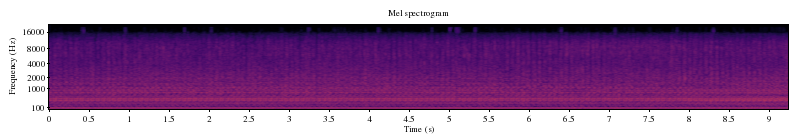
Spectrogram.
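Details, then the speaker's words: Perkins 6.354 inline-six diesel driving a 45 kW Lima generator (Empire gen set), under load: loud steady drone with a slight uneven pulse about once a second, shuddering with slight crankcase blow-by; uneven running, cause unclear. "running correctly it's not the smooth even sound that a diesel should have"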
